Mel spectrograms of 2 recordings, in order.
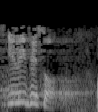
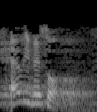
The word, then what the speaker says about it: Elie Wiesel: His name was Eli Wiesel. Or as it says, sometimes the Americans say, Elie Wiesel.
